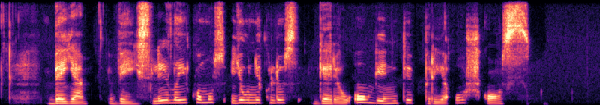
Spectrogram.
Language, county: Lithuanian, Klaipėda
